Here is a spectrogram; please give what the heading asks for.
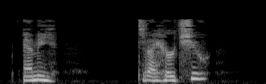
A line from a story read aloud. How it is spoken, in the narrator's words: Dash asks, his voice pained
